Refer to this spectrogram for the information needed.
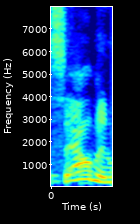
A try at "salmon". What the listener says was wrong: It's salmon. the L Is silent.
